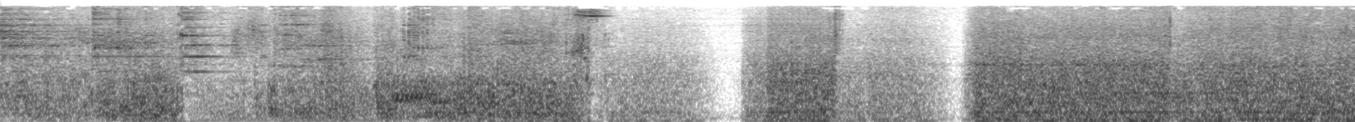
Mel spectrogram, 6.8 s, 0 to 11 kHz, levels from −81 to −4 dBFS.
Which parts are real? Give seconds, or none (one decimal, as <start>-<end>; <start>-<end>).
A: 0.0-3.4; 4.1-6.8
